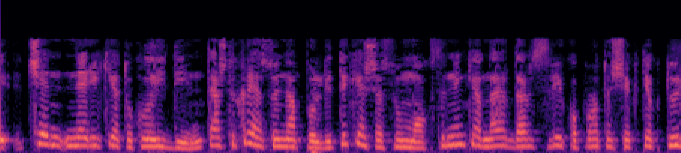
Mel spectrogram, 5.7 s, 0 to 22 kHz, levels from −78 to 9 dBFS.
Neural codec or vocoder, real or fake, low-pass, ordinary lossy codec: none; real; 19.8 kHz; AAC, 24 kbps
